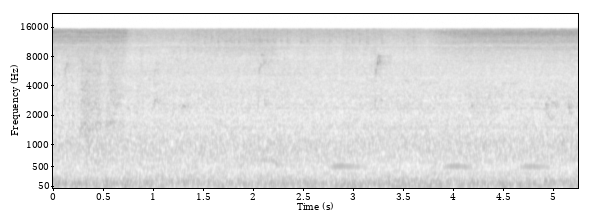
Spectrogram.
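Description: Quiet outdoor background: a low steady rumble, with four faint short hooting notes from about two seconds in.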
